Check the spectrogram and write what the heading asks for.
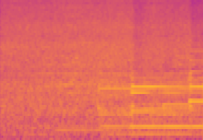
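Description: Instrumental backing music of a song with no voice over it: a soft wash that moves into held chords about a second in, growing louder.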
